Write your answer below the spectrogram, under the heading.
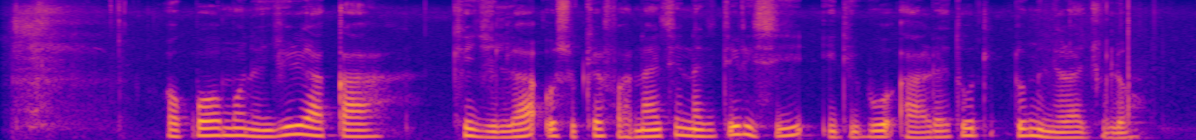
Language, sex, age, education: Yoruba, male, 15-29, tertiary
